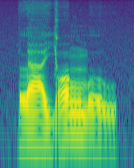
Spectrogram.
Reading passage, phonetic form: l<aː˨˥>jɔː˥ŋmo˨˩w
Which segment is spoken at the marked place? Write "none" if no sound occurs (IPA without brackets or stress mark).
aː˨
